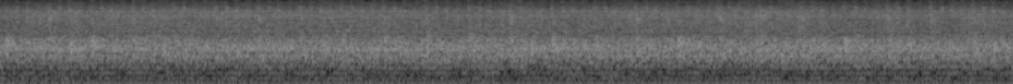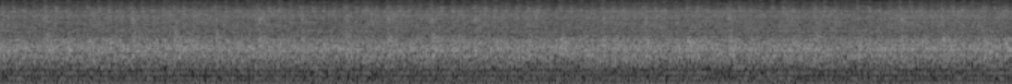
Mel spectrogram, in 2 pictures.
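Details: Lada Niva engine at idle: steady idle with a faint repetitive tapping over the engine note; owner asks what the knock is, source unknown.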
